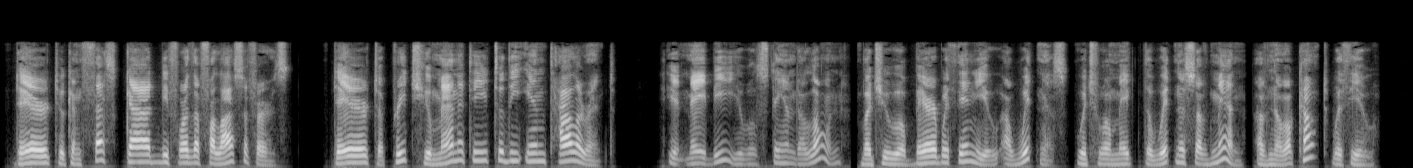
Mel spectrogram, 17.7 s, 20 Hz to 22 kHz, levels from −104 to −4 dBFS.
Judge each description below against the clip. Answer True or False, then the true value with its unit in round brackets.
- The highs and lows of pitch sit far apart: True (6.5 semitones)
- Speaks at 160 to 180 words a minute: False (140 wpm)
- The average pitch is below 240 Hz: True (140 Hz)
